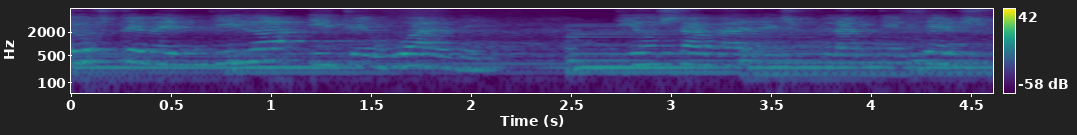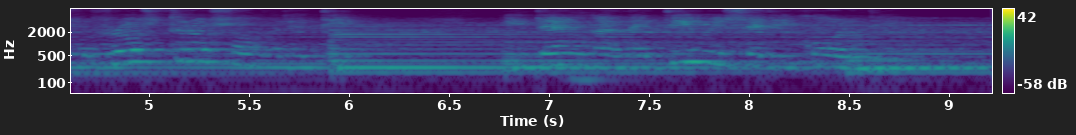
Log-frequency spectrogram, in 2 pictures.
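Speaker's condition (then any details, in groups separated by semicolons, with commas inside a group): No condition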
